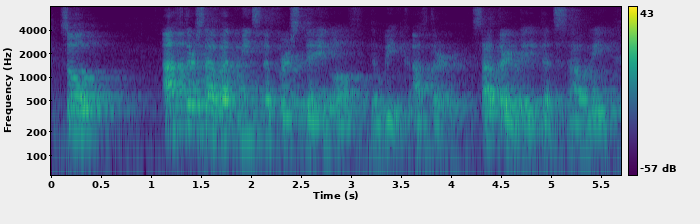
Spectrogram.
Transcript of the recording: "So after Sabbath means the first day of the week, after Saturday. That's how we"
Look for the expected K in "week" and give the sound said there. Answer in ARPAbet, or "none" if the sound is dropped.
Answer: K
